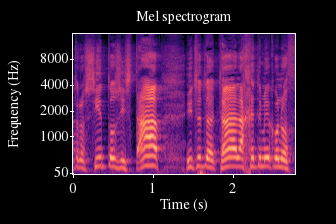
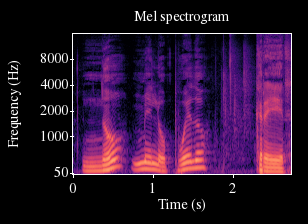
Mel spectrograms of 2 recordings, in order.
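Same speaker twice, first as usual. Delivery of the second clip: mascullar lento y grave, incrédulo; incredulidad imitada; 6 semitones lower, 3 dB quieter, much slower than usual. Retold or imitated. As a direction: imitar a quien no se lo puede creer, despacio. Imita reacción incrédula del joven. (incredulidad imitada, lenta y grave)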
